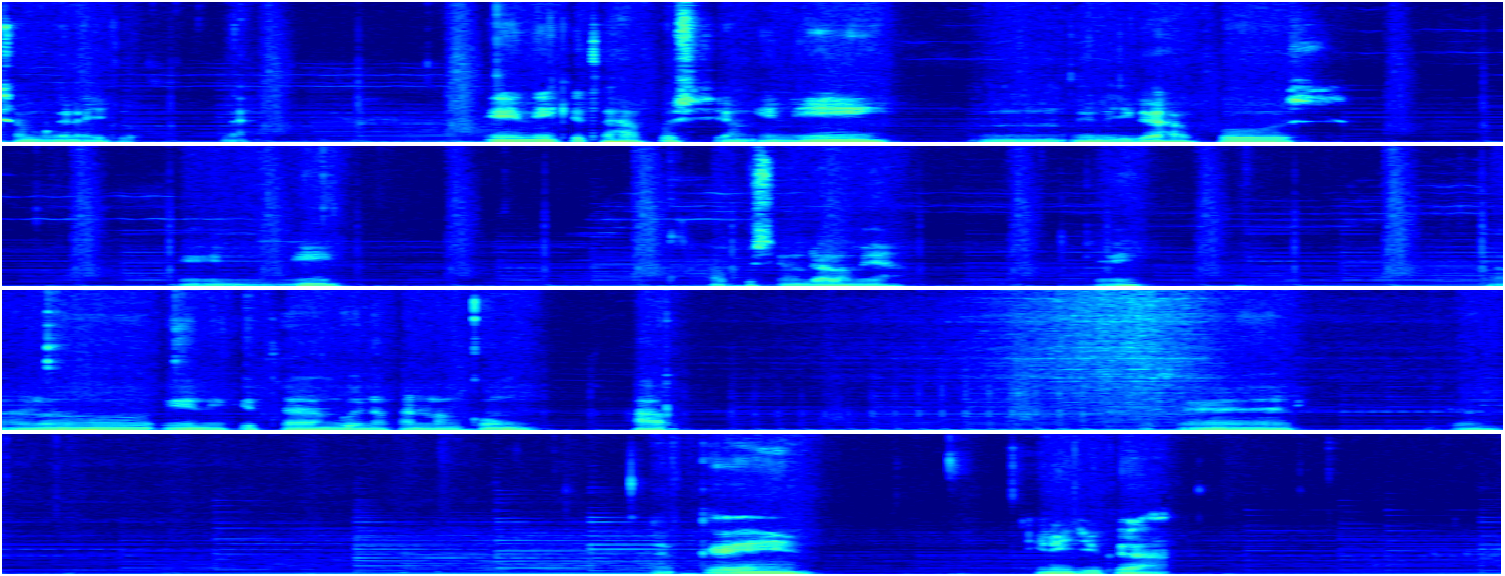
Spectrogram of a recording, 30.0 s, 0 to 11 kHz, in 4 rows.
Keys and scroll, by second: 0.7 space, 1.1 e, 8.9 o, 10.8 e, 13.6 o, 16.1 a, 22.5 e, 25.1 o, 27.5 a.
